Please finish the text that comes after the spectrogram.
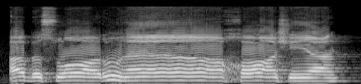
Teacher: گول تا پر وقف کرنا ہو تو گول تا وقف کی صورت میں ہائے ساکنہ بن جاتی ہے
